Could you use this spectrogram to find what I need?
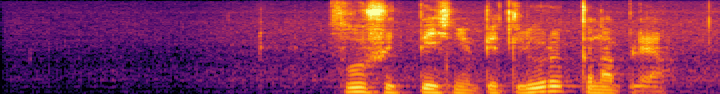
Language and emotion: Russian, neutral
